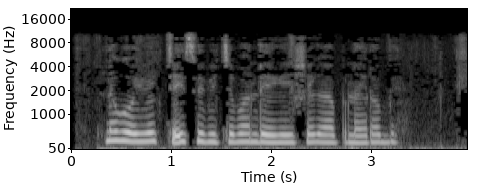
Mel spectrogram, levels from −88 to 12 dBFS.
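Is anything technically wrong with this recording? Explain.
Yes. Throughout the speech there is heavy damage consistent with MP3 compression, at a bitrate low enough to fit roughly 32 kbps. Short of bits, the encoder likely discarded everything above 10.5 kHz and zeroed weak frequency lines, which flicker on and off between frames. The result sounds watery and swirly, with dull treble and smeared attacks. A spectrogram shows a hard, flat ceiling at 10.5 kHz and patchy, blocky holes below it.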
